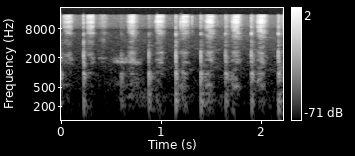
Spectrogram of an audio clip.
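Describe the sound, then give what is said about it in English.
Quiet scratching of a pencil on paper in quick repeated strokes while drawing for an art project, a steady rhythm of short scribbles with soft gritty texture and nothing else in the background. “I don't know how people work with pencil.”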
